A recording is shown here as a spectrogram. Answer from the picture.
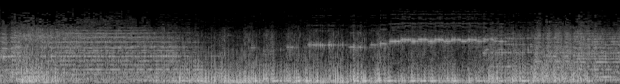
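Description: Orchestral film score with brass, loud and dense, with a high note that steps up and is held for a second or so near the middle.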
